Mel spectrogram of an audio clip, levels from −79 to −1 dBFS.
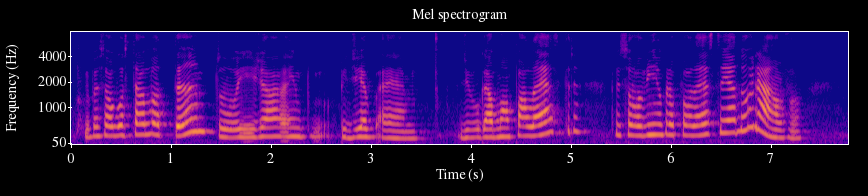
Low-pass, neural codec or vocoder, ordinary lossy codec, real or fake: none; codec, 16 kHz, 8 kbps, FunCodec, trained on LibriTTS, 25 frames a second; none; fake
